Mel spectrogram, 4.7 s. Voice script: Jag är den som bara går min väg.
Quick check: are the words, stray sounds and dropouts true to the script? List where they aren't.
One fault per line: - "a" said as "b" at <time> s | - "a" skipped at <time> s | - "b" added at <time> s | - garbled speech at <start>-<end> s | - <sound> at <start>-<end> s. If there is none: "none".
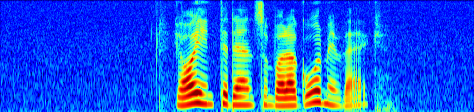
- "inte" added at 2.0 s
